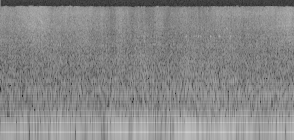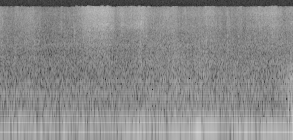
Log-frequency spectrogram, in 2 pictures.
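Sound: car driving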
